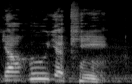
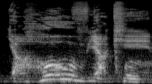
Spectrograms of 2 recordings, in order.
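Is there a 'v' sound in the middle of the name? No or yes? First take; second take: no; yes. First: A vowel sounds in the middle, with no 'v'. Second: A 'v' consonant sounds in the middle of the name. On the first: The speaker calls it right. "Nothing to do with a consonant sound" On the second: The speaker calls it wrong. "nobody would think it's"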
